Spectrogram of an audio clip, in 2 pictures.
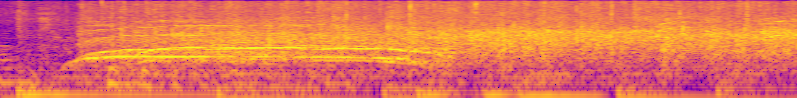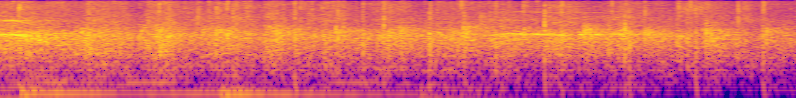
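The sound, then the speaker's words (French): Loud, sustained applause from a large audience fills the whole stretch, a dense wash of clapping with a low rhythmic musical backing underneath and a brief rising tone early on. “Si vous êtes ici, applaudissez nous Si vous êtes là, applaudissez-moi.”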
